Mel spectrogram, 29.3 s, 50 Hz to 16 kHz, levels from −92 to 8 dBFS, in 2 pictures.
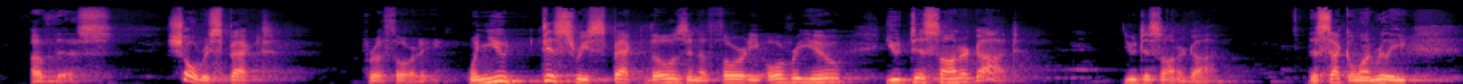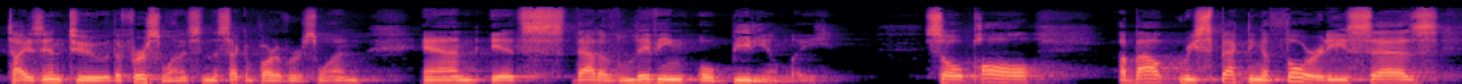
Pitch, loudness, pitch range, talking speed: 140 Hz, -17 LUFS, 125-165 Hz, 100 wpm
